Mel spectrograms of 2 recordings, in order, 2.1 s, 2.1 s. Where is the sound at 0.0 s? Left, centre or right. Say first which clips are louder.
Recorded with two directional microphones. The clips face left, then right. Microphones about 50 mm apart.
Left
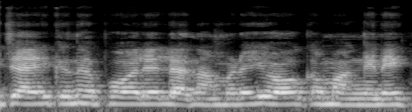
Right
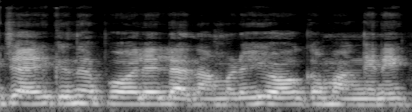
Left 1 dB; left.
